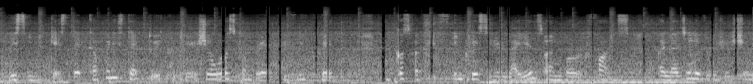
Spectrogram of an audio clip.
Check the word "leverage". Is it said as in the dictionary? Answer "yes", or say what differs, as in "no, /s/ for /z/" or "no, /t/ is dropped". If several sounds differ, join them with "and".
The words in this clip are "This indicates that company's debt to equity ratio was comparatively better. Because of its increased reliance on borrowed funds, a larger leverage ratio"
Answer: no, /ɹ/ is dropped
